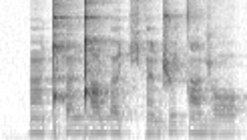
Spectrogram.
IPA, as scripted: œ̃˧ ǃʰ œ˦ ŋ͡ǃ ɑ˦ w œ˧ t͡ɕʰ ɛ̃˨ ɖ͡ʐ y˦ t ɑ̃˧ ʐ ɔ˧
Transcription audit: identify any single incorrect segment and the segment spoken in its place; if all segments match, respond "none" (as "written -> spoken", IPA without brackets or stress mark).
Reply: none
